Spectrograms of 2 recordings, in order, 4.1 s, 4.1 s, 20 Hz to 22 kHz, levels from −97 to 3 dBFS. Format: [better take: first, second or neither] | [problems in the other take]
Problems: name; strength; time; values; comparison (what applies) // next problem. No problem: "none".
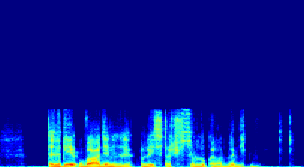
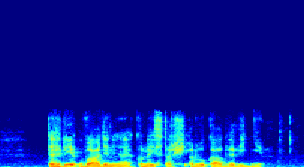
second | noise reduction (neural diffusion model UNIVERSE++)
